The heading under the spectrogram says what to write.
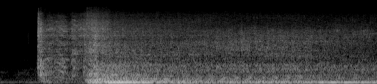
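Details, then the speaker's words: Engine with an aftermarket ECM, an inlet air temperature sensor newly added: it cranks, catches and settles into a lumpy idle with a missing beat. One bank sounds different and it runs on six cylinders from swapped coil wiring. "When you listen to this side versus that side, it's not the same. These ones are all firing on this side. Yeah. Now come over here. Got at least one dead hole over here."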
